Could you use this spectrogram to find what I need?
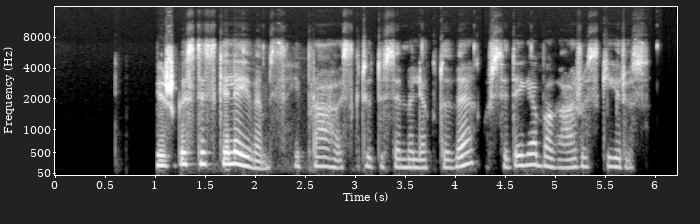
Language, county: Lithuanian, Vilnius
